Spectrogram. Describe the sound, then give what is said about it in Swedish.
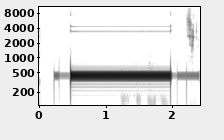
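A telephone ringback tone sounds while a call to someone in another country waits to connect: one steady, loud electronic beep lasting about a second and a half, with only faint traces of tone before and after. “Vi lyfter luren och ringer”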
